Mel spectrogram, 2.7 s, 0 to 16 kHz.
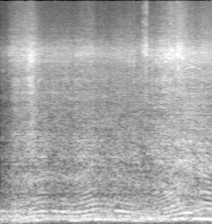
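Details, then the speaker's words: Mitsubishi 1.8-litre four-cylinder with 159,000 miles, no check engine light, idling: a low, uneven rumble with a faint puffing roughness from a small exhaust leak. "You can hear the exhaust leak, but the heat, AC works."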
